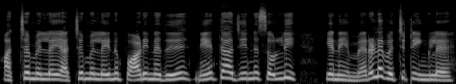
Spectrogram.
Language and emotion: Tamil, fearful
